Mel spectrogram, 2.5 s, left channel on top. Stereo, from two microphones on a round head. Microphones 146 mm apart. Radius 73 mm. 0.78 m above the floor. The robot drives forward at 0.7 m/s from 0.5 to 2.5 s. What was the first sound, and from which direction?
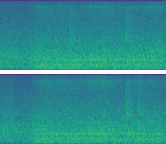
Only background noise.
